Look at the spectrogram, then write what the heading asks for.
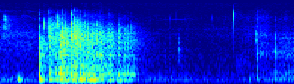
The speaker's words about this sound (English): do roll it with hunger dice because you're still feeding.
